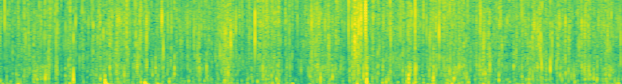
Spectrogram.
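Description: Fingertips of both hands scratch clear cling film wrapped over a black foam microphone windscreen. The result is a dense, continuous crackle of soft, rain-like ticks, heavy in the low end, with a few sharper pops standing out.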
